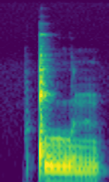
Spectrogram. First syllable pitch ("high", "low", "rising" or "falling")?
low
